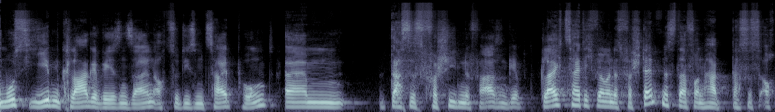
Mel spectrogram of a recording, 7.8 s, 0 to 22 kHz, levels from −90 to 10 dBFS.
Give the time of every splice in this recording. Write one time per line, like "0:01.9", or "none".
0:02.8
0:05.4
